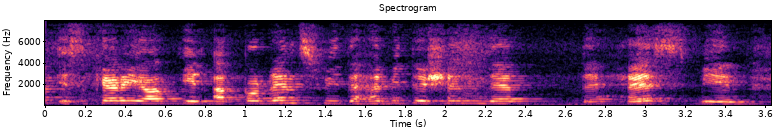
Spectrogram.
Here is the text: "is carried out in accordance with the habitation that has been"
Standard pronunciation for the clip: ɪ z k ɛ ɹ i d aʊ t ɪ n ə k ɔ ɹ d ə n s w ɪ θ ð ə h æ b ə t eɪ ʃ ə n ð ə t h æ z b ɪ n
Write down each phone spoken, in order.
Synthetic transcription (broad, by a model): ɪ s k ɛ ɹ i aʊ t ɪ n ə k ɔ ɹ d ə n s w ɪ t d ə h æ b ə t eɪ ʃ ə n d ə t h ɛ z b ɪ n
